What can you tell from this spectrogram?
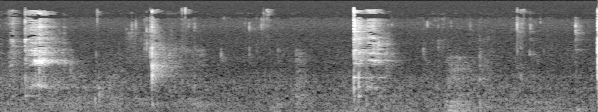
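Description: Metal serving spoon clinking and scraping against a ceramic bowl as sautéed broccoli is scooped out, a few brief, quiet clinks a second or two apart.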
